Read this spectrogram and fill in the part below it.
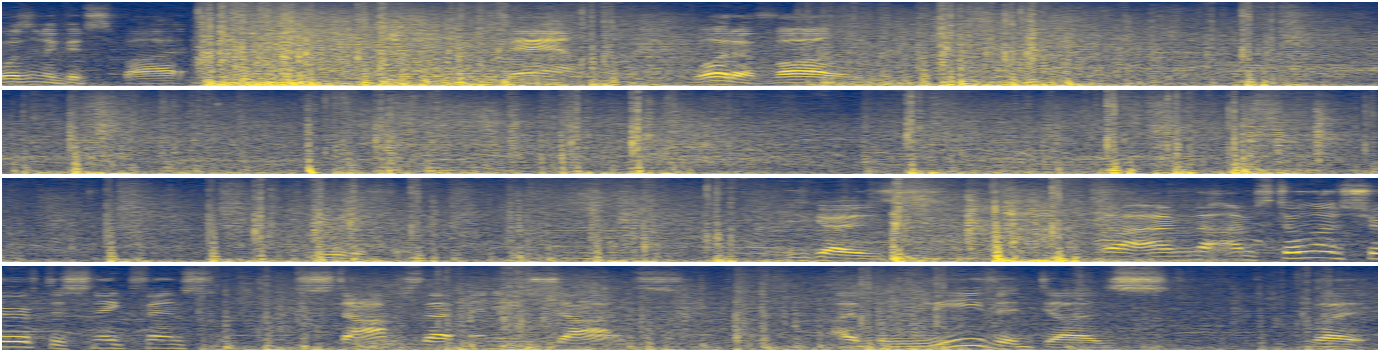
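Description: Rifle volleys crack and rumble in rapid bursts.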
